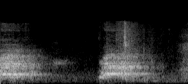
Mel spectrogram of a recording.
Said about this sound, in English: Don't let your dog answer for you, sir.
